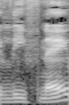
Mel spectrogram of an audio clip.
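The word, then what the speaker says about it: lifnay (לפני): And we use the word lifnay, which is a lamed in front of panay. So when you make lamed, pe, nun, yud, which is how you say lifnay, which is before, that literally is putting a lamed in front of the face.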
